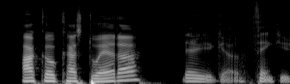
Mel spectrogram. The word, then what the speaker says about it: Ako Castuera: So it was written by two separate people, Akko God damn it, I'm saying her name wrong. Ako Castuera.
